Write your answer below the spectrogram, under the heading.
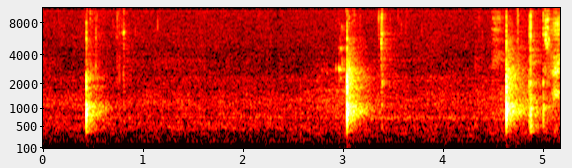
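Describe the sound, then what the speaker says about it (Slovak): A knife slicing tofu into thick centimetre slices: three separate crisp chops against a cutting board, spaced a couple of seconds apart and fairly close, in a quiet kitchen. "Tofu nakrájame na takéto hrubšie centimetrové plátky."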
